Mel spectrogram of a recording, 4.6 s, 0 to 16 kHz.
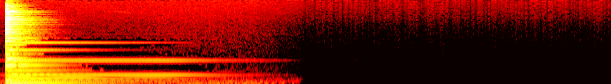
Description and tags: Relatively soft impact, but not as soft as sword_3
